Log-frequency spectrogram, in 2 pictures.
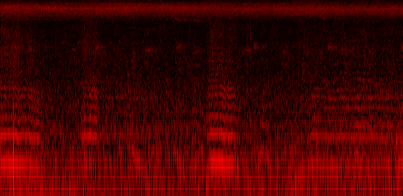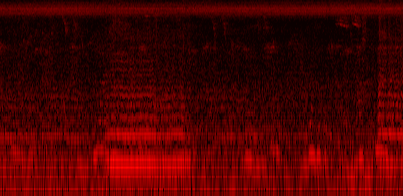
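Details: Worker honey bees foraging for nectar in pretty mountain hydrangea flowers: repeated low buzzing passes of one to two seconds, some wavering in pitch as bees hover, over a continuous high thin whine.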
